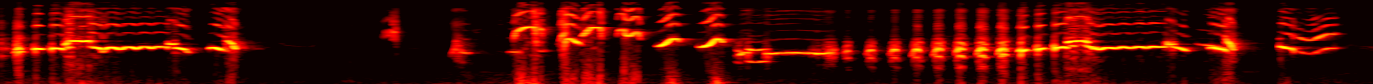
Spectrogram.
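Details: Oriental magpie-robin singing continuously in fighting mood with tail spread, used to provoke other magpie-robins; loud whistled phrases with sliding notes, a brief pause, then a fast burst of rapid chattering notes and further whistles.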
